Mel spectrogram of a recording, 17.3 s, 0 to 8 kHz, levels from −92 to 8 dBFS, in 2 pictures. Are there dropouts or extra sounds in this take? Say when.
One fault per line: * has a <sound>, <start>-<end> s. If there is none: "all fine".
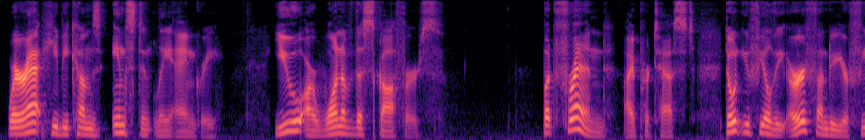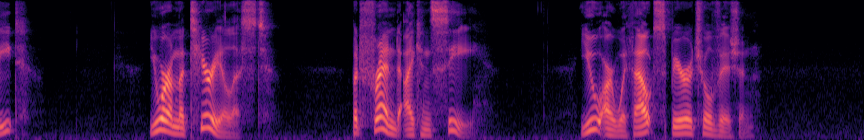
all fine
